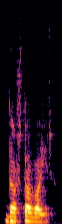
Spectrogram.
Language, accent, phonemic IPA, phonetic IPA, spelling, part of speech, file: Armenian, Eastern Armenian, /dɑʃtɑˈvɑjɾ/, [dɑʃtɑvɑ́jɾ], դաշտավայր, noun, Hy-դաշտավայր.ogg
- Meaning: lowland, plain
